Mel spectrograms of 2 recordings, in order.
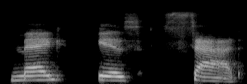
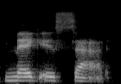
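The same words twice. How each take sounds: First: Meg is sad, slow and smooth in one breath; read fluently. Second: Meg is sad, slow and even in one breath. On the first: Teacher modelling a fluent read for kindergartners. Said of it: "read it again fluently". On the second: Teacher modelling reading in one breath. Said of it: "I can say that whole sentence in one breath". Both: Shown as a demonstration.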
